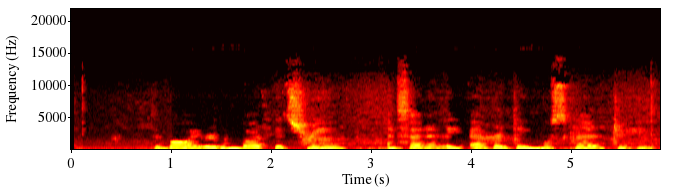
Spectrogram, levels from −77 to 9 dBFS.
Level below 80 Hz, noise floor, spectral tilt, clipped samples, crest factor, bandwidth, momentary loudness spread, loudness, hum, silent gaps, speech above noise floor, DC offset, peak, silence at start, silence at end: -46 dBFS; -46 dBFS; -6 dB/octave; under 0.1%; 12 dB; 11.5 kHz; 7 LU; -14 LUFS; none; none; 33 dB; under 0.1%; 0 dBFS; 0.85 s; 0.05 s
